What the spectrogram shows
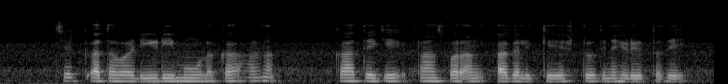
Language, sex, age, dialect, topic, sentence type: Kannada, male, 18-24, Coastal/Dakshin, banking, question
